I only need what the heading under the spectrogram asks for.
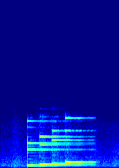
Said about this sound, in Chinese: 欢迎乘坐北京有轨电车西郊线，本次列车开往香山方向，下一站颐和园西门，请刚上车的乘客往中间走。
